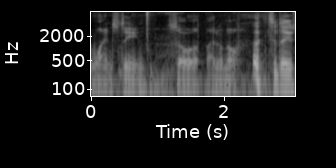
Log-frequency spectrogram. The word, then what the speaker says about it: Weinstein: Weinstein, when I knew him, by the way, he pronounced it Weinstein, not Weinstein.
